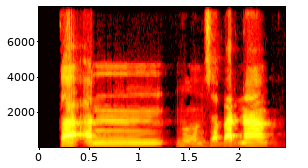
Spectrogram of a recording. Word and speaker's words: كأن: حمزہ لام زبر اللام کھڑا زبر لا، اللہ، ہا پیش ہو، اللہ، كأنما يصعد في السماء، کاف زبر کا، حمزہ نون زبر ان، کأن، نون زبر نا، کأن، میم الف زبر ما،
